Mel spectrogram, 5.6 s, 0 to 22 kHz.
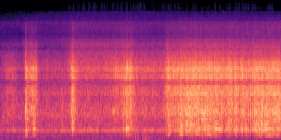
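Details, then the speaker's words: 1946 Val-Keen/Detrola Model 572 six-tube radio with a power transformer, first power-up with the speaker connected, tuned near 970: it pulls in a station but the sound is harsh, fuzzy and crackly over hiss; clearly distorted, cause not yet found. "sounds like it works it's just a little bit distorted"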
